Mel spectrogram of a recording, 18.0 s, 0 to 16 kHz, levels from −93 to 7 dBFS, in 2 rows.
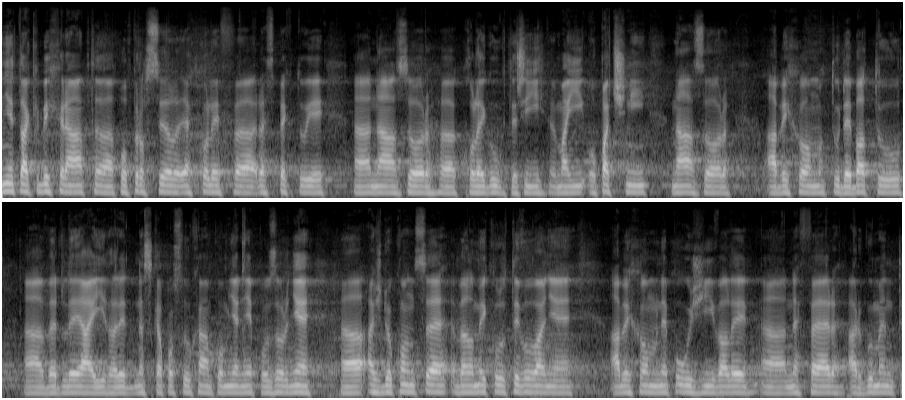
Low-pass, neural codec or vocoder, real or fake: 14.4 kHz; none; real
